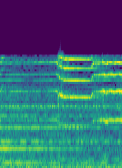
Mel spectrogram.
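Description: Orchestral music: harp notes ring on, then about a second in a jinghu enters with a bright, nasal held note that steps up in pitch near the end.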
